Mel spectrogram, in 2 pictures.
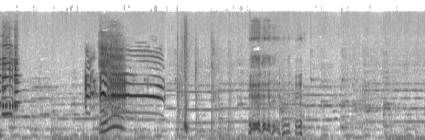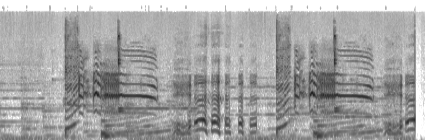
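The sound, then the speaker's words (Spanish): A rooster crows loudly several times in succession, each long, rising and falling call separated by a short pause, with a steady low background hum underneath. “Cuando oyó cantar al gallo, lloró amargamente.”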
